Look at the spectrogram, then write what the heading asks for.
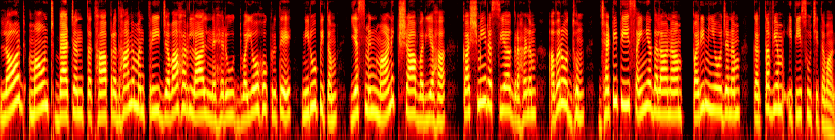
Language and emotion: Sanskrit, neutral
